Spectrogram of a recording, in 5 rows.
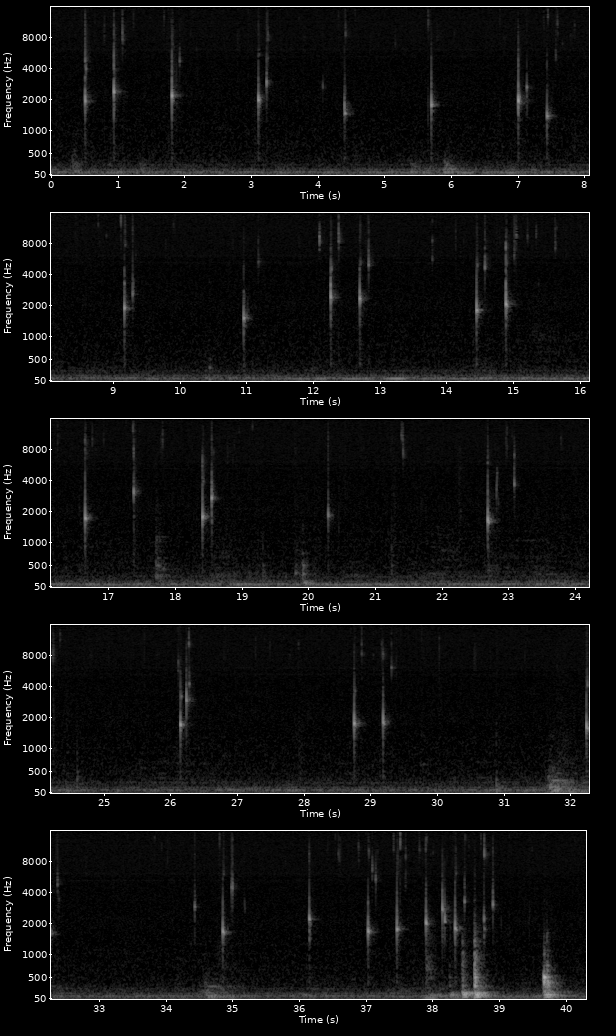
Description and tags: sound of water dripping from 20 cm. high in a slow rythm...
